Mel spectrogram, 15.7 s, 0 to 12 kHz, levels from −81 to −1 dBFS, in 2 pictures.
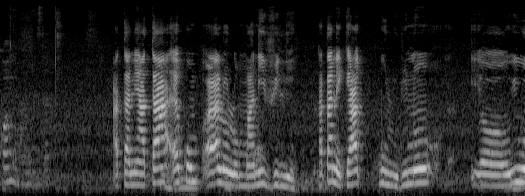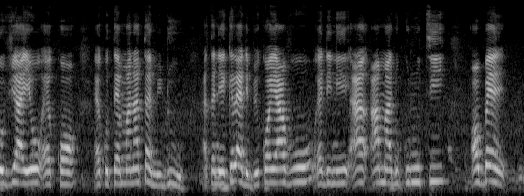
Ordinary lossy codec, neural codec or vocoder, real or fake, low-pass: Opus, 64 kbps; none; real; 10.8 kHz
